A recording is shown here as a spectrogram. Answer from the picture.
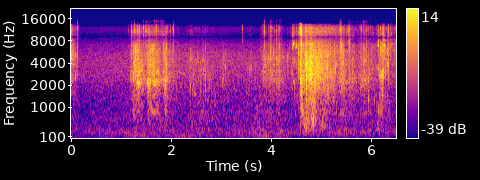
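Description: A hooked fish splashing at the water's surface beside a small boat, over light water lapping. There is a softer splash about a second in and a louder one a little after halfway through.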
